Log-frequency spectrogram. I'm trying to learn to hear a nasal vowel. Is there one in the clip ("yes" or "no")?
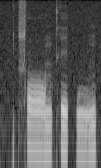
no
